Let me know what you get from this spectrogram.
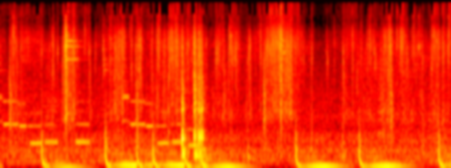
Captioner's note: crackling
